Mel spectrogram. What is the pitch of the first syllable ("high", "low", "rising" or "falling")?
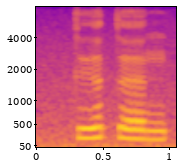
rising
